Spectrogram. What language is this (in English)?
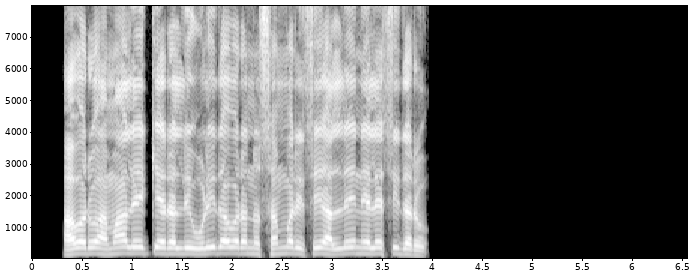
Kannada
